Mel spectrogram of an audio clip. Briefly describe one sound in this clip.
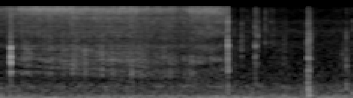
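Foam hisses from a spray can.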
